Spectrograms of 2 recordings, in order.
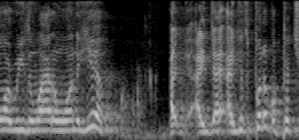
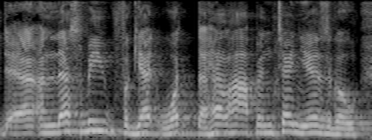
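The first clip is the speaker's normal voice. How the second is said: ordinary talk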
